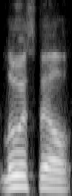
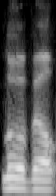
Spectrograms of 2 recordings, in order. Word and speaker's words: Louisville: can run through the Louisville Louisville or the big just combo syllable Louisville Louisville yeah you kind of pour it out of your mouth you just kind of dump the whole thing just Louisville um the uh yeah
